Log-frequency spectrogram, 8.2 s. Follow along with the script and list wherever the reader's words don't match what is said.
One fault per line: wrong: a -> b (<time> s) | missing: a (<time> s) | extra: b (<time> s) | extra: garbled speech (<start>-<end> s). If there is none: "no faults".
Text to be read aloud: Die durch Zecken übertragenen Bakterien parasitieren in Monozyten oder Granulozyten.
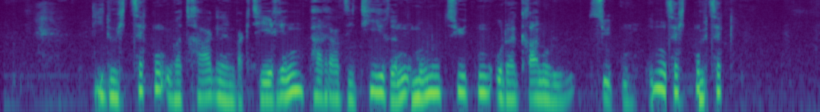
missing: in (4.1 s)
extra: garbled speech (6.5-7.2 s)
